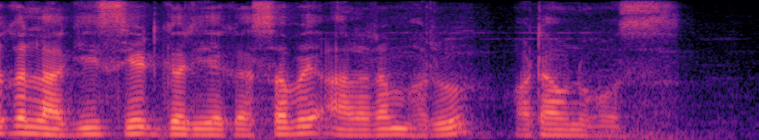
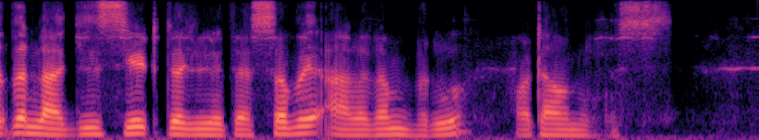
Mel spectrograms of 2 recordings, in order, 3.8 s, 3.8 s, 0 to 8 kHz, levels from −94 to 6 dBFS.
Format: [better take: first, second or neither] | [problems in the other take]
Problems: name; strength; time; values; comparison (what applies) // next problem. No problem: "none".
first | noise reduction (neural diffusion model UNIVERSE++)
